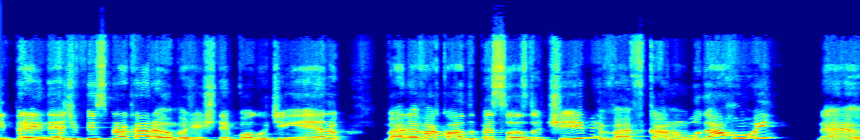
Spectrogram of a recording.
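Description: A woman's raised, projected voice sits at a high pitch, with a bright, sharp tone. She speaks at a fairly quick pace with lively intonation. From southern Brazil (Rio Grande do Sul). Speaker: podcast host. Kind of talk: casual chat.

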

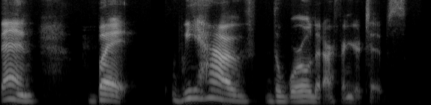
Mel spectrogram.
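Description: A fairly low-pitched woman with an American accent and lively intonation, an ordinary speaking voice, on a very clean recording with a silent background. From California. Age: 30s. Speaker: sports bettor and content creator. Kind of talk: casual interview.

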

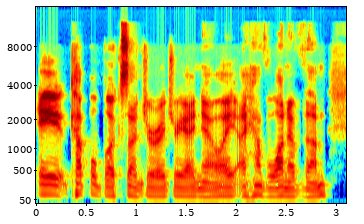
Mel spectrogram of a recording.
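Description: The man's voice sits at a fairly low pitch with vocal fry. He talks at a fairly quick pace against a quiet background. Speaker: podcast host. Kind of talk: interview conversation.

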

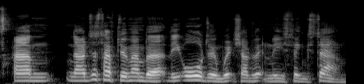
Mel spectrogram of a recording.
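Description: High-pitched male speech with a British accent at a fairly quick pace, in a very clean recording with a silent background. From Britain. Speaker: tabletop RPG podcast co-host. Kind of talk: casual chat.

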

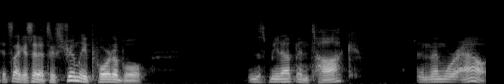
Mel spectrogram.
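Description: Moving at a fairly quick pace, the speaker uses an ordinary speaking voice with fairly even intonation. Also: man. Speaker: podcast host. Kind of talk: solo podcast monologue. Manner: self-deprecating, joking.

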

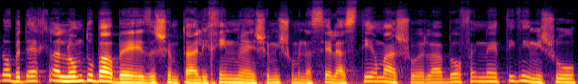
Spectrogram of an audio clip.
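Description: A man with an ordinary speaking voice, ordinary pitch variation and a moderate pace, on a very clean recording with a silent background. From Israel, Jerusalem. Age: 50s. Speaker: airline CEO. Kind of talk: interview.

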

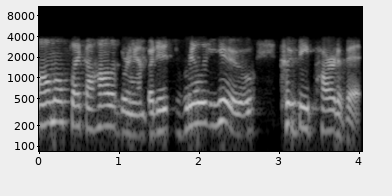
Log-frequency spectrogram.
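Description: The speaker has an ordinary speaking voice at a moderate pace. The intonation is lively. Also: woman. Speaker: volunteer. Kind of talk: interview segment.

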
